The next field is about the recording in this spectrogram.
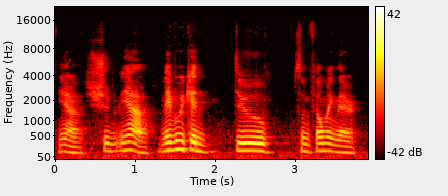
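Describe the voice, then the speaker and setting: A man's voice: a little high, takes it slowly, mellow, lo-fi sound. A man hosting a podcast in casual chat, prompting his guest with questions. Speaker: podcast host.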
